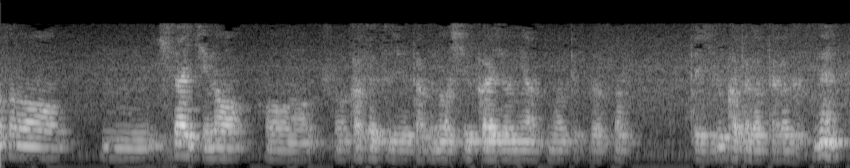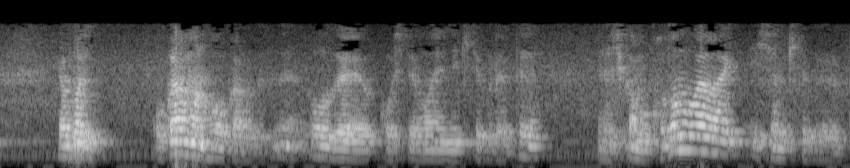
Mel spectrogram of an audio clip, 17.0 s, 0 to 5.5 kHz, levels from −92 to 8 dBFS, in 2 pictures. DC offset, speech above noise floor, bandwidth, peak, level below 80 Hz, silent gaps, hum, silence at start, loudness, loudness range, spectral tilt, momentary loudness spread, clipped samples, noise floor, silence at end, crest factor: under 0.1%; 20 dB; 4 kHz; 0 dBFS; -62 dBFS; none; none; 0 s; -20 LUFS; 9 LU; -10.5 dB/octave; 20 LU; under 0.1%; -40 dBFS; 0 s; 20 dB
